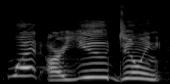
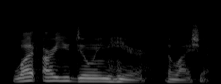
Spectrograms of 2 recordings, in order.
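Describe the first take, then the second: First: Slow, much higher, louder angry demand. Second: Gentle question. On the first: Preacher showing the wrong angry tone of God's question, loud and slow. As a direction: snap it like a scolding. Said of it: "hear that with some sort of anger". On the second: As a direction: ask it tenderly, not in anger. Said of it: "that tone is correct". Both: Shown as a demonstration.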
